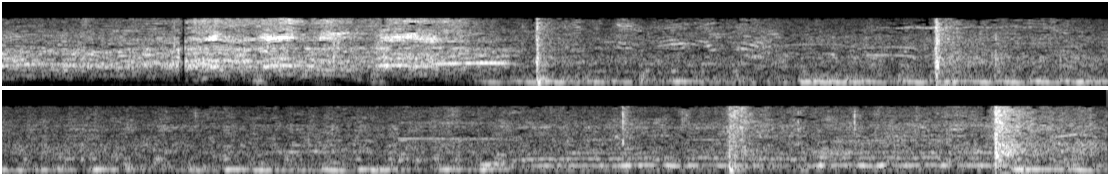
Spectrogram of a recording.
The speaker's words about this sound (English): Those were fireworks. They decided to celebrate the end of the war, as we do in some cases, with fireworks, which I've always seen as a very strange kind of reflex. Boom!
